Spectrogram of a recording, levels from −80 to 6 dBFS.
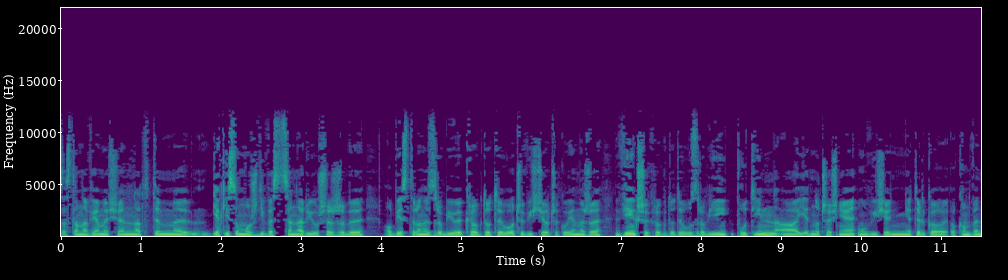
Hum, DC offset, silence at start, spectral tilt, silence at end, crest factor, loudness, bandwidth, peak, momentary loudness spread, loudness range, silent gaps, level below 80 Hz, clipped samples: none; under 0.1%; 0 s; -6 dB/octave; 0 s; 16 dB; -20 LUFS; 12 kHz; -4 dBFS; 4 LU; 1 LU; none; -48 dBFS; under 0.1%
